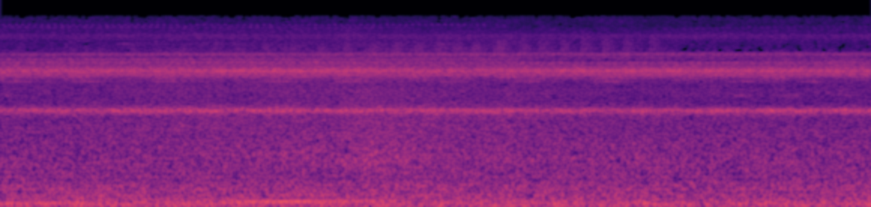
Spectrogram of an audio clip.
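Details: Loud cicadas in Omaha at night form a dense, unbroken droning chorus with steady high-pitched bands. The buzz holds constant across the whole stretch, with a low rumble underneath.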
